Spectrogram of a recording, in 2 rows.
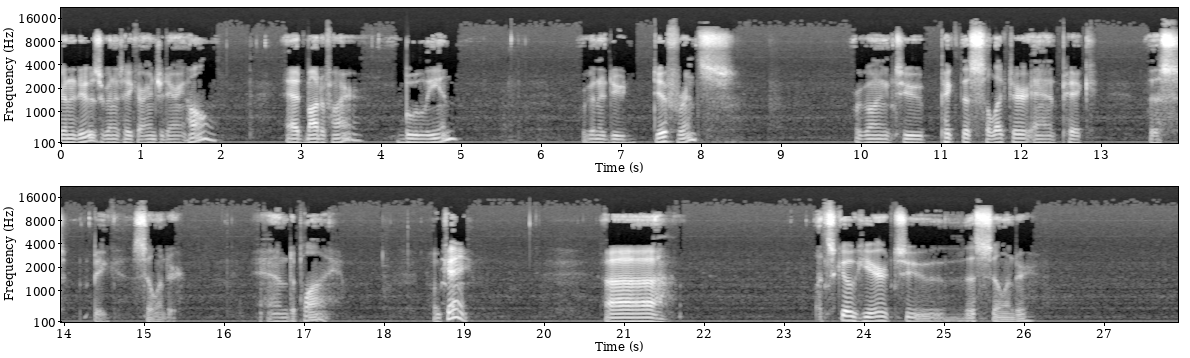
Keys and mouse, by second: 0.0-27.9 right drag.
